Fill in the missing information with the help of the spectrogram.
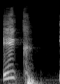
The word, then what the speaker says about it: Ikigai: And it's pronounced Ikigai.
